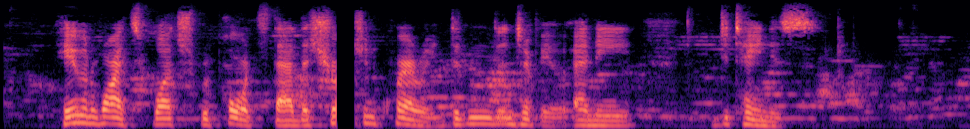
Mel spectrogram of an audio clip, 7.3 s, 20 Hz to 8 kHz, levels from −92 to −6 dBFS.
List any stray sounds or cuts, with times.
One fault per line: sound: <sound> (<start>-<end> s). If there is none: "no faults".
sound: dropout (2.5-2.7 s)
